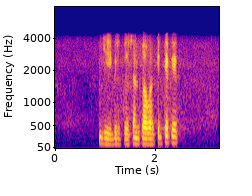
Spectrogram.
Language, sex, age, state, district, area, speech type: Hindi, male, 30-45, Madhya Pradesh, Harda, urban, conversation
